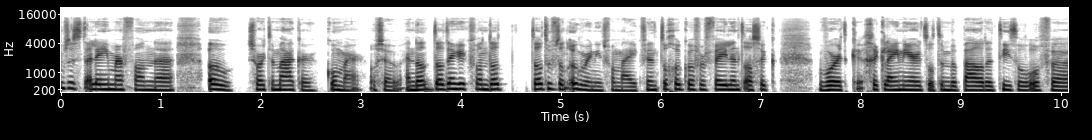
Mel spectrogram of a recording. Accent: Arnhem, Gelderland, Netherlands; Ik kom uit Arnhem-Zuid. Opgegroeid met mijn moeder en mijn oudere broer. Wij komen wel uit een ja, wat minder bevoorrecht gezin.

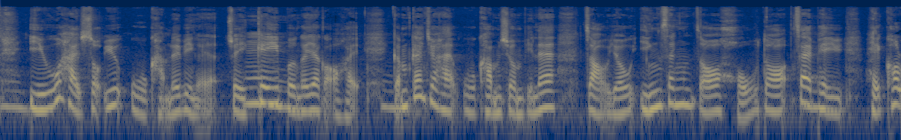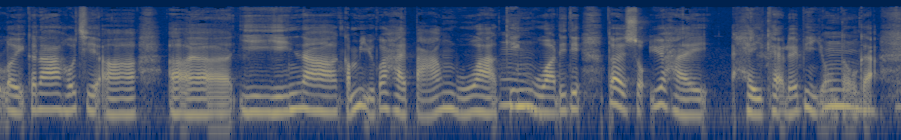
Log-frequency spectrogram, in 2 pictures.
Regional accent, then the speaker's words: Taiwan; 因為我啲嗰陣時我喺台灣長大，學習的過程之中咧係比較艱辛啲嘅

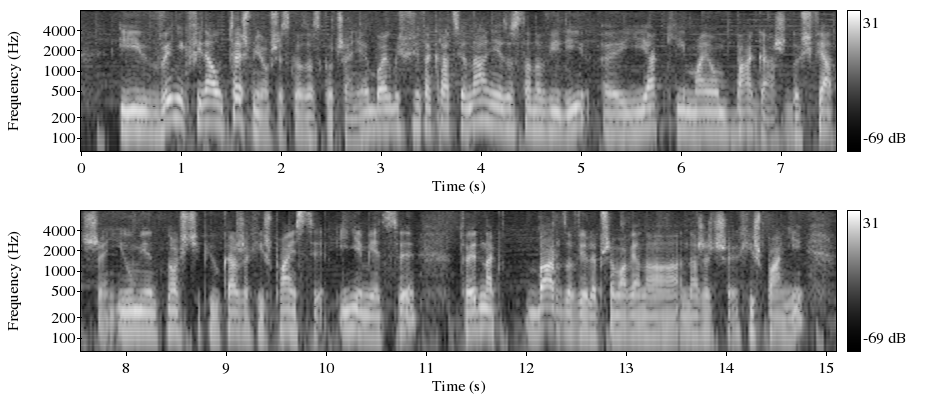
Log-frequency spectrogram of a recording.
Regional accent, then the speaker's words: Złotoryja, Lower Silesian Voivodeship, Poland; Ja jestem ze Złotoryi, która jest pod Legnicą

